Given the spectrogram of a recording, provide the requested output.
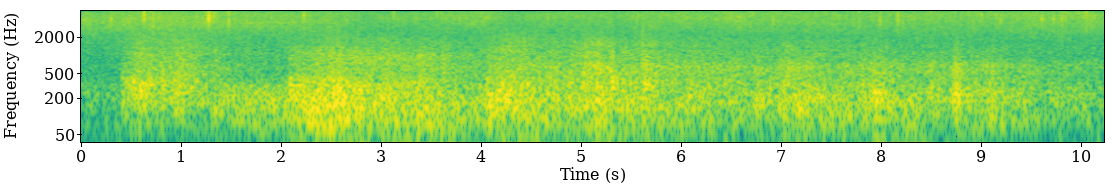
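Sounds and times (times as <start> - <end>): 
distant lightning strike: 0.4 - 10.2.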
